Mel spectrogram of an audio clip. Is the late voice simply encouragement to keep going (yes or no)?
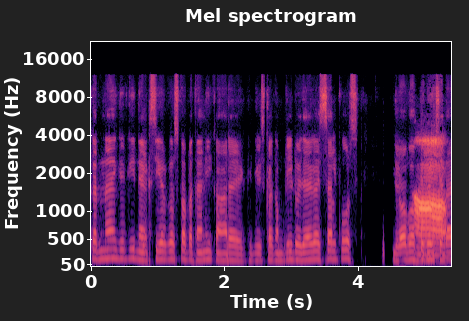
yes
